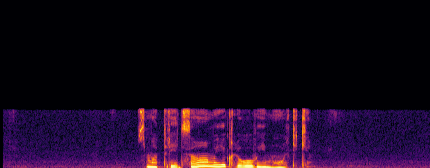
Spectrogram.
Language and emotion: Russian, sad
